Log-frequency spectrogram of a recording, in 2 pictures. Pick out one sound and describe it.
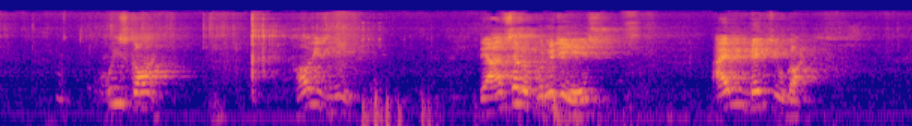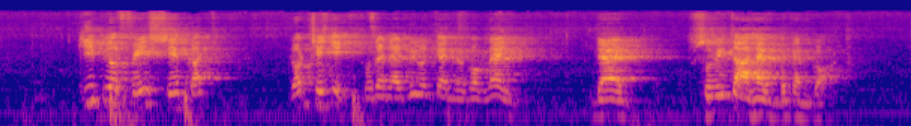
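An elderly man speaks calmly into a microphone, heard through loudspeakers in a large echoing hall.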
